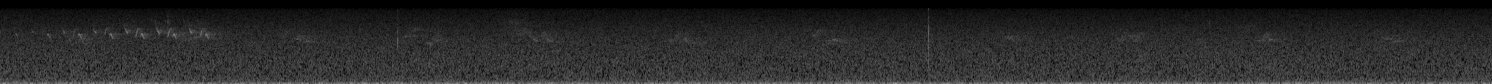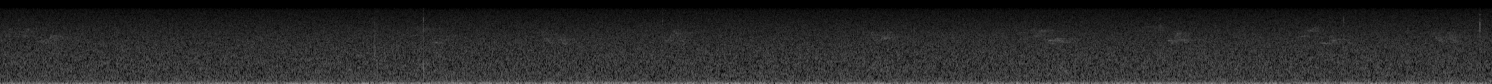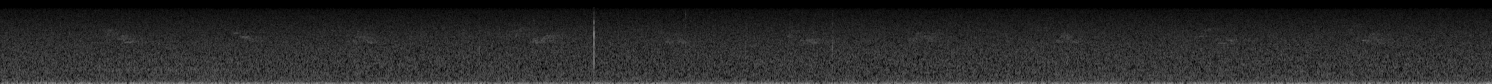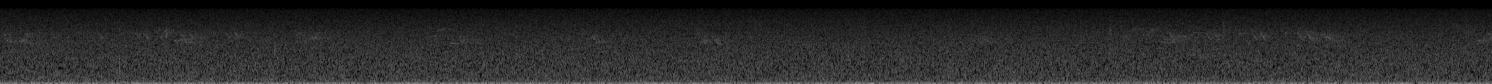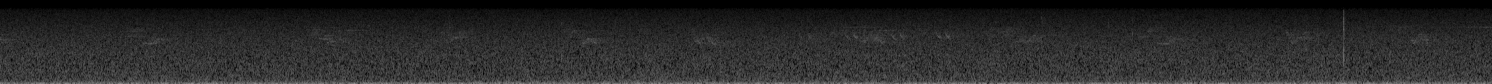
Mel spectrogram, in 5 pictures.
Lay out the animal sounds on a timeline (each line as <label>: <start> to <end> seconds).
Red-eyed Vireo (Vireo olivaceus): 0.0 to 16.1 seconds
Ovenbird (Seiurus aurocapilla): 0.0 to 2.7 seconds
Red-eyed Vireo (Vireo olivaceus): 23.4 to 74.6 seconds
Black-throated Green Warbler (Setophaga virens): 74.0 to 74.6 seconds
